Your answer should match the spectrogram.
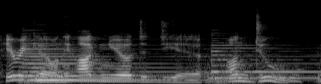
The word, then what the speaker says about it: Agneau: There's no hard G on og. It's not an og, anything like that. It's like if you're saying onion, onyo, onyo, nya. Okay? There's a glide. 2, T. Agneau de Dieu qui porte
